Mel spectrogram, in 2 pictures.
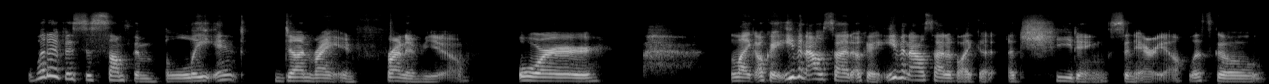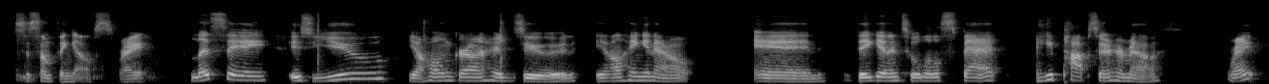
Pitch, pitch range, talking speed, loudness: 170 Hz, 155-255 Hz, 135 wpm, -24 LUFS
